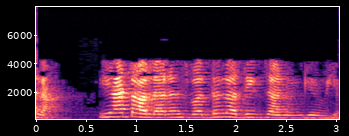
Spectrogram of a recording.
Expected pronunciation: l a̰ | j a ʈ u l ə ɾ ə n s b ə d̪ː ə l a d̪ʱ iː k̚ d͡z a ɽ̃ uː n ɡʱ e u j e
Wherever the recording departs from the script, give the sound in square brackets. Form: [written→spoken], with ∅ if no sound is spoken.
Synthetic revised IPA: l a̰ | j a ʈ [u→ɔ] l ə ɾ ə n s b ə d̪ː ə l [a→ə] d̪ʱ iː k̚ d͡z a ɽ̃ uː n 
